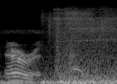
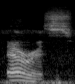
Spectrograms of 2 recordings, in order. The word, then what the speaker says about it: Aerith: I never heard it as fucking Aerith. I've always heard and pronounced as Eris with the S instead of the TH.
